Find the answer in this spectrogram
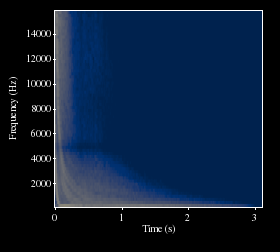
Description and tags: blaster shot 6(Sytrus,rsmpl,multiprcsng)single
Sounds of shots from sci-fi weapons. Synthesis on the Sytrus synthesizer (no samples). Subsequent multi-stage processing and combination of layers. Almost all of the serial shot sounds presented here have a single option (see the mark at the end of the file name), so that you can create your rate of fire, for example using an arpeggiator on one note. At the same time, do not forget to adjust the ADSR envelopes, this is very important in order to get the desired articulation of a series of shots. Single shots themselves do not sound as good as serial shots. Moreover, it may seem that the shots in the series and single, under the same number do not correspond to each other at all. You will understand that this is not the case when setting up your series of shots, the main thing, as I said, you need to correctly adjust the ADSR. May be useful for your work. If possible, I ask you to publish here links to your work where these sounds were used.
